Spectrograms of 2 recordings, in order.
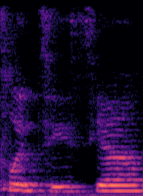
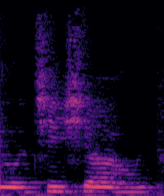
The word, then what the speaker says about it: Leticia: candy so let's start so my name is leticia but some people call me latisha with this yeah something like that but i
